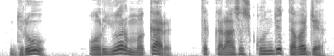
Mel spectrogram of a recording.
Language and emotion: Kashmiri, angry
